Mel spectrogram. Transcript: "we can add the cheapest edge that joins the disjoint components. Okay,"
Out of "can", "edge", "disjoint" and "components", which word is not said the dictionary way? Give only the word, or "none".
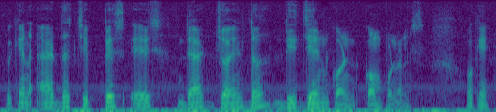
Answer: disjoint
